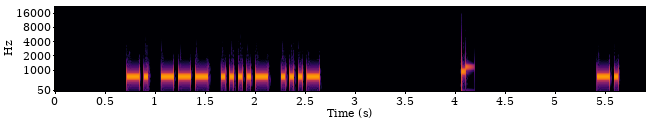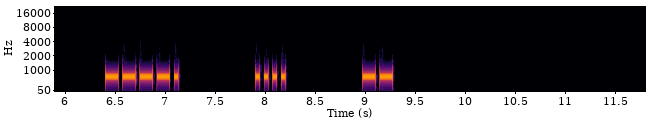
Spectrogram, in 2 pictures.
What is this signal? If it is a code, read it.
Morse code, heard as a keyed tone, about 28 wpm, spaced as for 14 wpm, 700 Hz. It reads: NO4V N9HM
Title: USA Call Signs - 4 Characters - 6x Character Spacing - 28wpm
